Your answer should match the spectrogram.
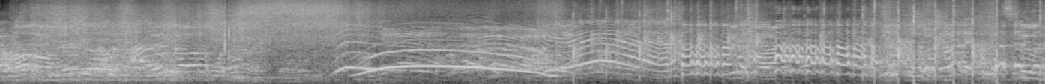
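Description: Rum in a flambé pan of bananas catching fire with a hissing whoosh about two seconds in, then diners' long drawn-out exclamations and chatter as the flames rise. Rapid crackling near the end.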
